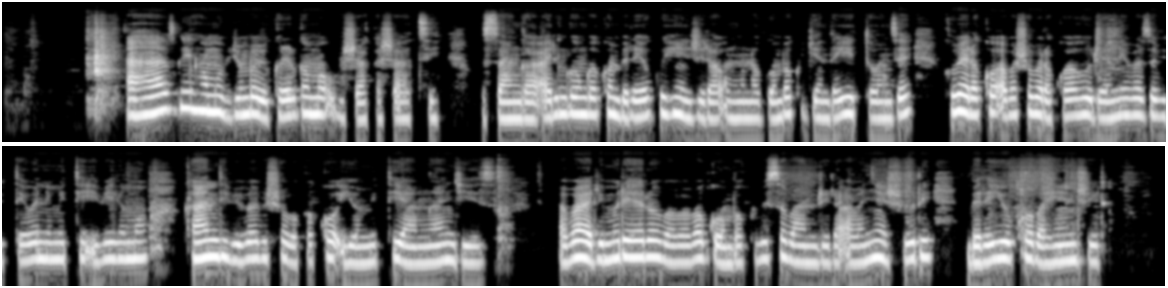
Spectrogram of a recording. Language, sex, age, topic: Kinyarwanda, female, 18-24, education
